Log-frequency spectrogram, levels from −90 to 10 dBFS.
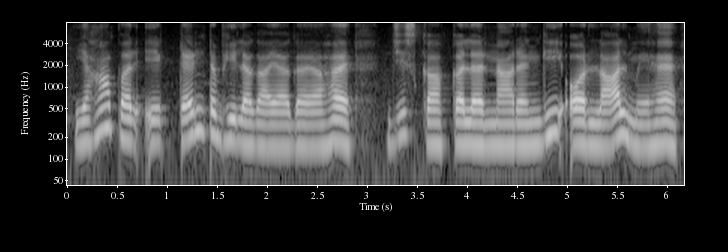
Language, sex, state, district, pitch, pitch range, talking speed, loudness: Hindi, male, Jharkhand, Ranchi, 165 Hz, 155-185 Hz, 145 wpm, -18 LUFS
